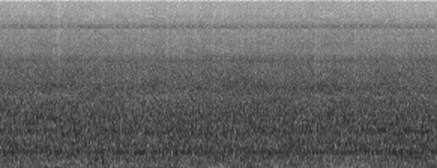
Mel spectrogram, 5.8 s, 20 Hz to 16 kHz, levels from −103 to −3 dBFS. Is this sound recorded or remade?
remade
